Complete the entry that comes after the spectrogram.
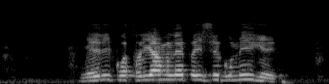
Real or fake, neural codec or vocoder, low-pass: fake; codec, 44.1 kHz, 3.4 kbps, Pupu-Codec; 7.2 kHz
